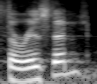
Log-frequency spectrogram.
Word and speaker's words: Tharizdun: It's Tharizdun, but yeah, Tharizdun, whatever you said was close.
